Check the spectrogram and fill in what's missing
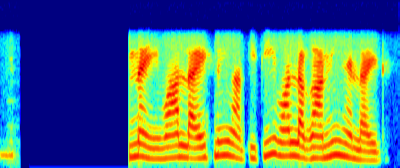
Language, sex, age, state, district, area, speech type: Hindi, male, 30-45, Rajasthan, Jaipur, urban, conversation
